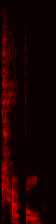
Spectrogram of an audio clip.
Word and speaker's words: Kopel: That's probably pronounced Keppel, but that's minor.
